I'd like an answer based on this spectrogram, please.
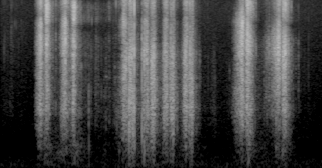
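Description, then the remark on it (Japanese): A small container of furikake rice seasoning is shaken in short, crisp rattling bursts: two shakes, a quicker run of four, then two more. The bursts are bright and gritty, with quiet gaps between. “もうちょっと違う音も撮ってみましょうか。机にあったふりかけさん。”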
